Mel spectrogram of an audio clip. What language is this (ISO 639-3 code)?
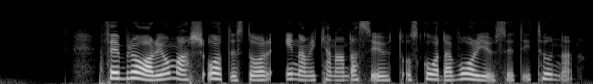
swe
